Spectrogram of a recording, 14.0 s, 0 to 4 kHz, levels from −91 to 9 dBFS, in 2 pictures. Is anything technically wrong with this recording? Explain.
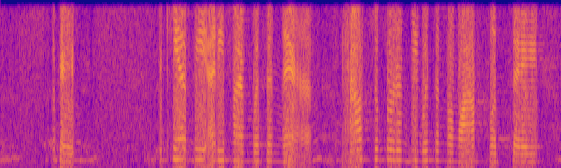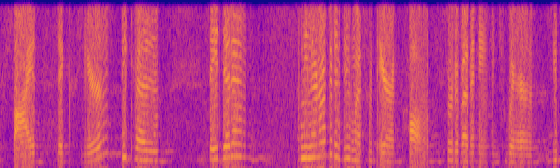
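Yes. Throughout the speech there is a mu-law and A-law mix-up. The audio was coded as A-law telephone audio, and the A-law coding itself passes at 8 kHz with nothing above 4 kHz. But it was then decoded as mu-law. The two laws map their 8-bit codes to different levels. So each sample comes back at the wrong size, some too loud, some too quiet. The quietest samples rise well above silence. The speech sounds harsh and distorted, and the pauses fill with noise.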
